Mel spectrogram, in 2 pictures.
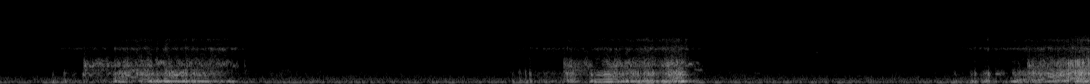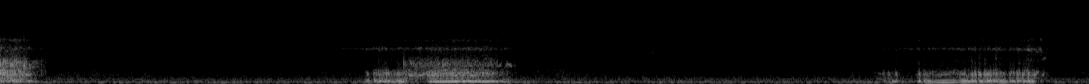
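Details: Adult who only recently found out they snore: five loud, rough snores at regular intervals, about 13 breaths a minute, with quiet pauses between; snoring.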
